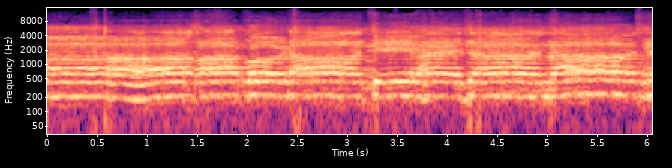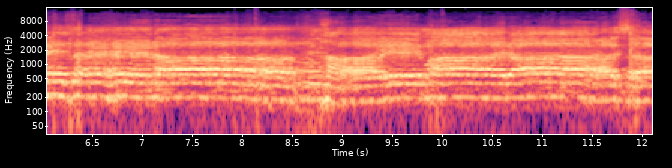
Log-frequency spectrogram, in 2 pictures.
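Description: Shia noha (mourning lament) sung by a male reciter through a microphone and PA, with the men around him chanting along. Sharp chest-beating (matam) slaps come through now and then.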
